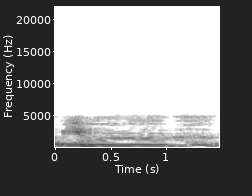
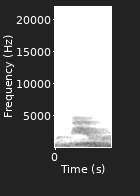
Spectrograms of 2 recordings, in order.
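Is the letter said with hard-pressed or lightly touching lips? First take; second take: hard-pressed; lightly touching. First: The lips are pressed together hard. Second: The lips only touch together lightly. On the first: The speaker calls it wrong. "jangan terlalu begitu banget, jangan terlalu ditekan ya" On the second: The speaker calls it right. "Mim gitu"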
